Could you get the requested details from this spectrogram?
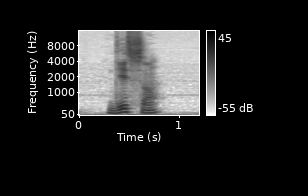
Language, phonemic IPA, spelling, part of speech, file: French, /de.sɑ̃/, décent, adjective, Fr-décent.ogg
- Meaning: 1. decent (sufficiently clothed) 2. decent (fair, good enough)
